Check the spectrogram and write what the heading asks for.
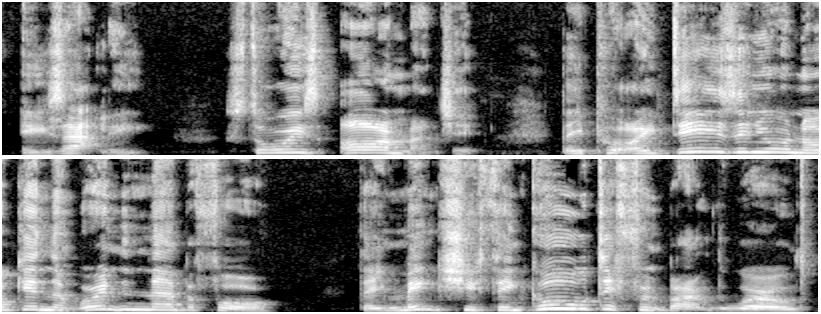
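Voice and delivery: loud grumpy growl; grumpy bark. A narrator's reading. Grunt scolding Lucy about stories, loud and grumpy. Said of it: "barked Grunt grumpily".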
